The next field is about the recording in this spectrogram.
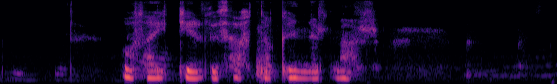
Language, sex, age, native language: Icelandic, female, 18-19, Icelandic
